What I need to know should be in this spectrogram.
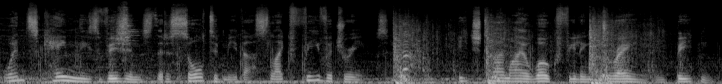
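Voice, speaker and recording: Man playing a haunted, higher-voiced young storyteller prince. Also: measured pace, noisy background, close to an everyday voice. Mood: brooding. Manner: formal, theatrical, brooding. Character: haunted, proud young prince telling his tale. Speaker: protagonist and narrator. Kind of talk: dramatic storytelling narration in a video game. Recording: game music behind the voice.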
